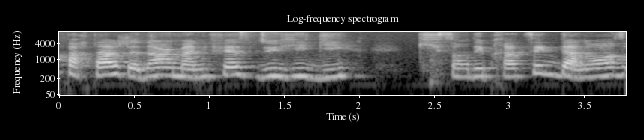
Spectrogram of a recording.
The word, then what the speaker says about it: hygge: Pour ceux et celles qui sont déjà familiers avec le Hygge danois, It's pronounced Hygge.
